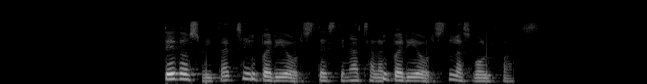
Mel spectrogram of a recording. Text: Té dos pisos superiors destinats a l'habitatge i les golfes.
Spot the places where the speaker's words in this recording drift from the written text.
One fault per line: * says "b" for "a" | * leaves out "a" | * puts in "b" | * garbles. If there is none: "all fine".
* says "l'habitatge" for "pisos"
* says "superiors" for "l'habitatge"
